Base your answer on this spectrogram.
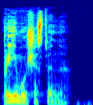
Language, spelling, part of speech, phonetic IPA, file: Russian, преимущественно, adverb, [prʲɪɪˈmuɕːɪstvʲɪn(ː)ə], Ru-преимущественно.ogg
- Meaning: 1. predominantly (in a predominant manner) 2. mostly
